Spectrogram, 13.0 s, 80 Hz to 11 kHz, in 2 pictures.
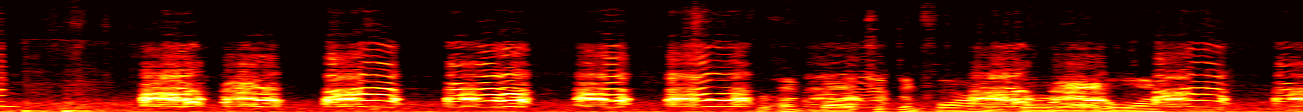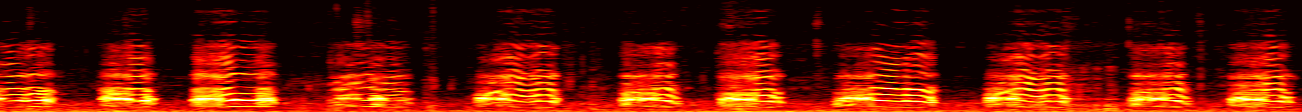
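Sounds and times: recorded chicken squawks: 0.7s - 13.0s.

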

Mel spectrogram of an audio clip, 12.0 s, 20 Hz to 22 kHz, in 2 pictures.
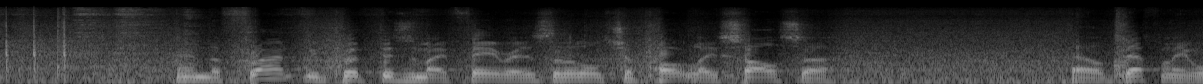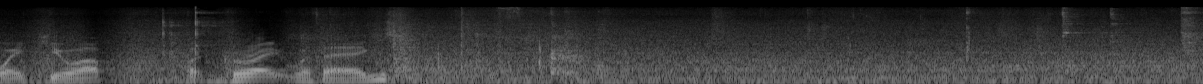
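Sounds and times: ventilation rushing hiss: 0.0s - 12.0s.

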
